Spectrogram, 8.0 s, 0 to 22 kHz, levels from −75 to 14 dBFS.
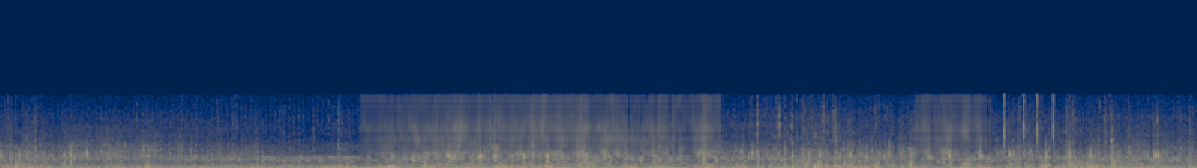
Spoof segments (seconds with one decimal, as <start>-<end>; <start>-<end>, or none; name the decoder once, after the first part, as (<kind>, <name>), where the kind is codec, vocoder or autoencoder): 2.4-4.8 (vocoder, BigVGAN v2); 6.1-6.6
